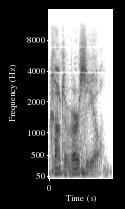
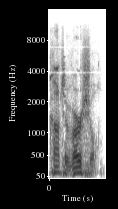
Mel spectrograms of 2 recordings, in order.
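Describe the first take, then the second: First: The ending does not sound like 'shul'. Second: The ending sounds like 'shul', as in Herschel. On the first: The speaker calls it wrong. "not controversial" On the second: The speaker calls it right. "So controversial"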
